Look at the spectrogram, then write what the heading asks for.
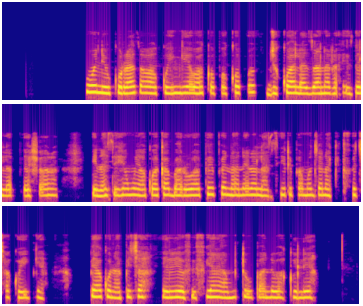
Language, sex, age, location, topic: Swahili, female, 25-35, Nakuru, finance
